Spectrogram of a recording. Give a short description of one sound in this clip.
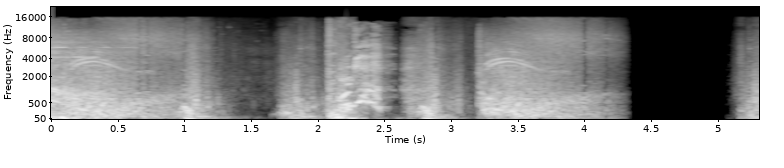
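Fighting game effects whoosh and crackle in short fiery bursts.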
